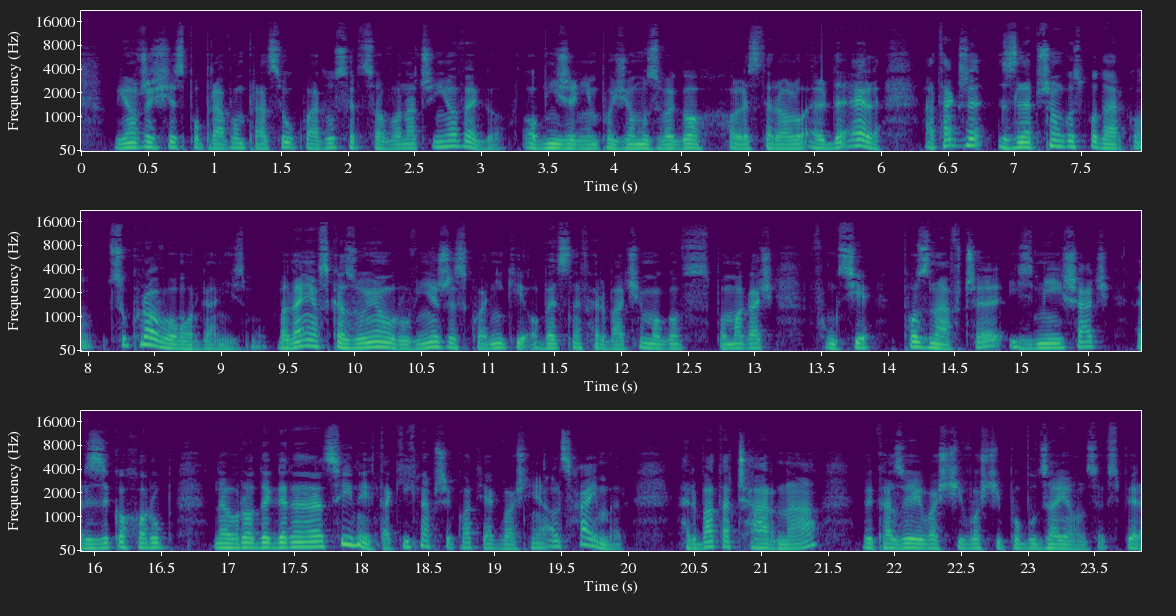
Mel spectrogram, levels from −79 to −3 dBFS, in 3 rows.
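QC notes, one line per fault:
5.55 s, block of digital silence: the output buffer was apparently not filled in time, so a chunk of about 1.3 ms, consistent with a 64-sample block, dropped to zeros. The abrupt cut to silence and back leaves no audible hole, just a tick or dip.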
